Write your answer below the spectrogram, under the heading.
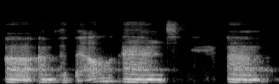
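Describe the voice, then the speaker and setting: A man's voice: fairly low pitch, steady tone, slow, a bit bright, roomy sound. A young man from Bangladesh, a postgraduate student, speaking modestly and hesitantly with many fillers as a panelist on a video call. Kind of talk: online panel talk. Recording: dull lo-fi call audio with faint noise.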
